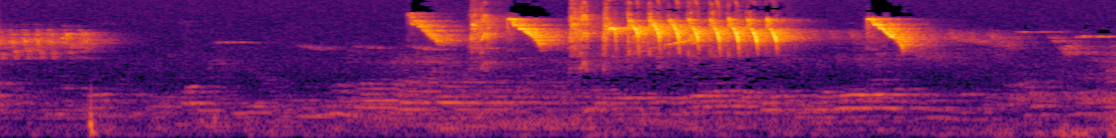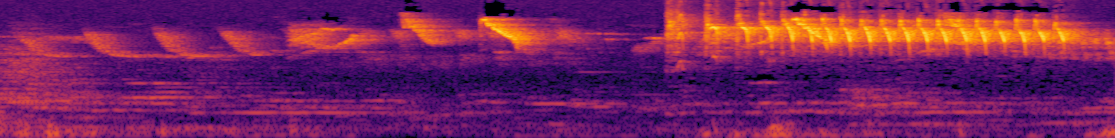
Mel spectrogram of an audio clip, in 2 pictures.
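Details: Little spiderhunter (sogok ontong) singing energetically: very high, sharp chirped notes in quick series, with bursts of fast, dense, buzzy trills near the start and again at the end, over a faint low murmur in the background.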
